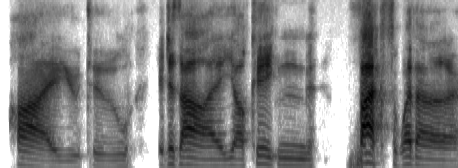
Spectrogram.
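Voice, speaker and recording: Against a quiet background, a put-on character voice speaks very slowly with fairly even intonation. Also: man, medium pitch for a man. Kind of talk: regal, formal.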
